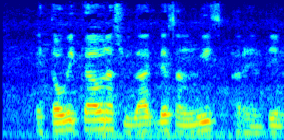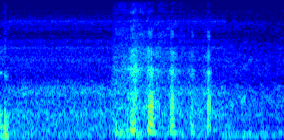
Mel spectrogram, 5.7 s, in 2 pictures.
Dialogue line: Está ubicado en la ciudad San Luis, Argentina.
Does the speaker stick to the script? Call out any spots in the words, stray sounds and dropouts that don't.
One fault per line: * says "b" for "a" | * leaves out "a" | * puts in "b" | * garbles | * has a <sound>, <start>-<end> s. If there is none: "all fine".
* puts in "de"
* has a laugh, 3.9-5.0 s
